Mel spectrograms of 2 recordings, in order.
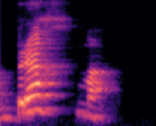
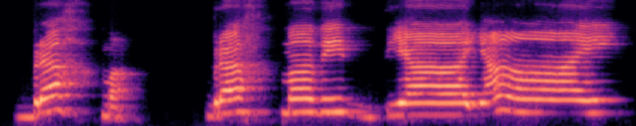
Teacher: So the half ha comes first, brah, and then full ma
